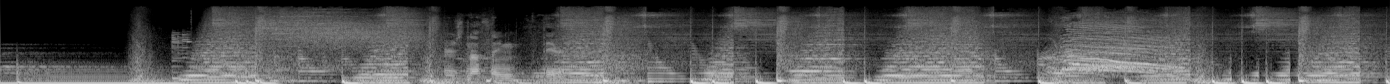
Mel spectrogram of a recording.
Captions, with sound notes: - There's nothing there. (cheers)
